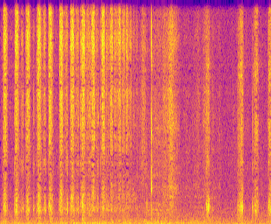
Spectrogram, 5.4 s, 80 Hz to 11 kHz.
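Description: A 4B pencil draws quick line strokes across a page of a white paper sketchbook lying flat, giving a run of short, dry scratching sounds with bright, hissy edges. The strokes come in fast bursts with brief pauses, over a steady low rumble.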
